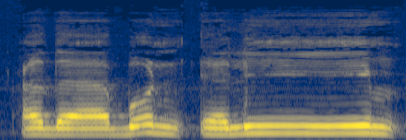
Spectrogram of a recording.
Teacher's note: همزة ولتا bir tenvinin ya nun sakinin ilyanına onu ol nun sakin ya tenvin zahir aşkar telaffuz oluyor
